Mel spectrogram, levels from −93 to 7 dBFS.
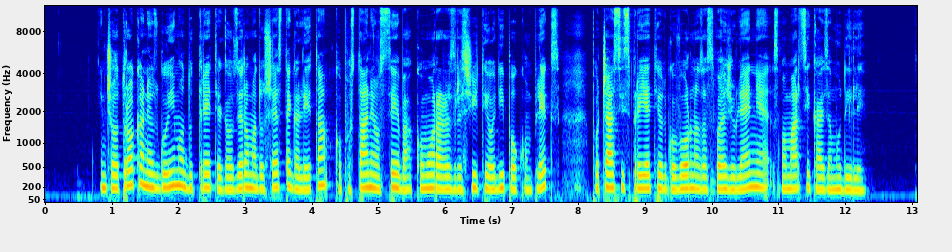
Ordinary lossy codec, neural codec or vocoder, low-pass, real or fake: none; none; none; real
